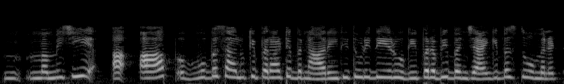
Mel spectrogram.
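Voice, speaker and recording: A woman's voice: high voice, flat delivery, unhurried, voice pushed up. A woman voicing a timid, nervous young daughter-in-law who stammers and hesitates. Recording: slightly dull lo-fi recording.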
